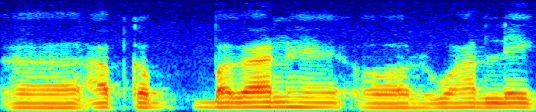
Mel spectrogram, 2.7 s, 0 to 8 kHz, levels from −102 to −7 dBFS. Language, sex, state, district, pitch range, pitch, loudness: Hindi, male, Uttar Pradesh, Jalaun, 120-130 Hz, 125 Hz, -26 LUFS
